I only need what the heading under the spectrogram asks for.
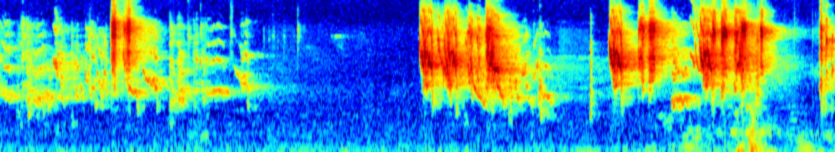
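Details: Pet budgerigars at home chatter loudly in dense, buzzy, warbling bursts of rapid chirps. A long run of chatter is followed by a silent pause, then more vigorous twittering that has a faint low knock beneath it.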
